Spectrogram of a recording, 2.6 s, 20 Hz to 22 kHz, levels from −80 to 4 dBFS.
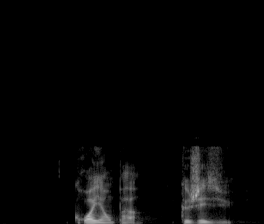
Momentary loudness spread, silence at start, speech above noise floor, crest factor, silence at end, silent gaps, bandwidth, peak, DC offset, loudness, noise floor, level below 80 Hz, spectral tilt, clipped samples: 15 LU; 0.75 s; 54 dB; 24 dB; 0.35 s; none; 8 kHz; -8 dBFS; under 0.1%; -29 LUFS; -82 dBFS; -70 dBFS; -4.5 dB/octave; under 0.1%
